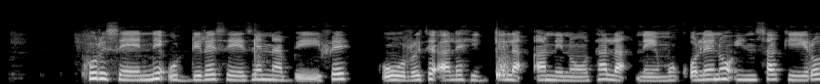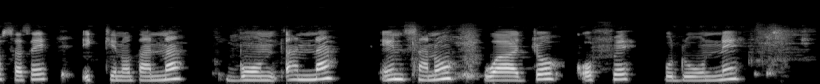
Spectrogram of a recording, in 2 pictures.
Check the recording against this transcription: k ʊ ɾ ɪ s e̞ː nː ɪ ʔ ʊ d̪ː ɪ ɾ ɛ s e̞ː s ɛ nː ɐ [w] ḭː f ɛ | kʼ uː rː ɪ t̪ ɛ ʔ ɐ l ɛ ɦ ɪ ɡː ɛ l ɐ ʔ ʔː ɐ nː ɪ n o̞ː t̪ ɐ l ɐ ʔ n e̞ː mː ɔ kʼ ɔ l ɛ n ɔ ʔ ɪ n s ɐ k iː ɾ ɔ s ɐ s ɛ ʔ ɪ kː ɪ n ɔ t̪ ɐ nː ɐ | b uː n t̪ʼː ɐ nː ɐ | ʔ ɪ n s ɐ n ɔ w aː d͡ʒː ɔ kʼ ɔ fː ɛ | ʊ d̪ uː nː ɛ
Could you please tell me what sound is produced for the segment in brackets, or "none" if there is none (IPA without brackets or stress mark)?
b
